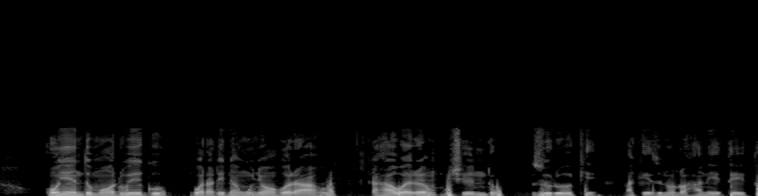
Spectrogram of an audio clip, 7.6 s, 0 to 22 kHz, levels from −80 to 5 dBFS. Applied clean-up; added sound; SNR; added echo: none; none; none; none.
